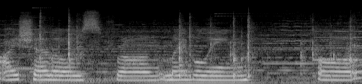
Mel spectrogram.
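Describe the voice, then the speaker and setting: The speech unfolds at a very slow pace. Clear music plays in the background. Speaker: beauty vlogger. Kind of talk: casual talk to camera. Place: home room.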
